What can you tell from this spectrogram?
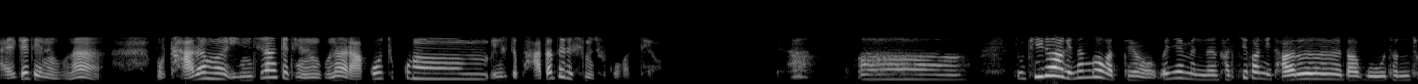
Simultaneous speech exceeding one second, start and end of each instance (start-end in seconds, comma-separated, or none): none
